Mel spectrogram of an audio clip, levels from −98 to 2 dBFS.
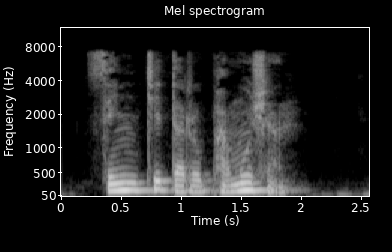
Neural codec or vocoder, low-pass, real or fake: none; 7.2 kHz; real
